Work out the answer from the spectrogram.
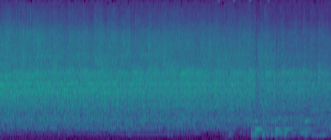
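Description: Audience applauding in a hall after a speech ends. About five seconds in, low instrumental music comes in under the applause.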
